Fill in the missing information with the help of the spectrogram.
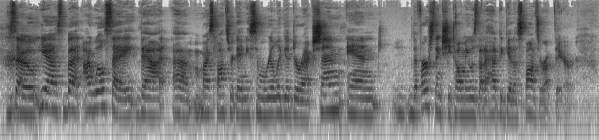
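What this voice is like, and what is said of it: Texas accent. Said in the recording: “with your accent ... ask what part of Texas I'm from”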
